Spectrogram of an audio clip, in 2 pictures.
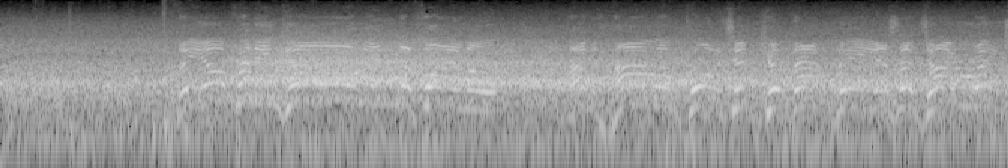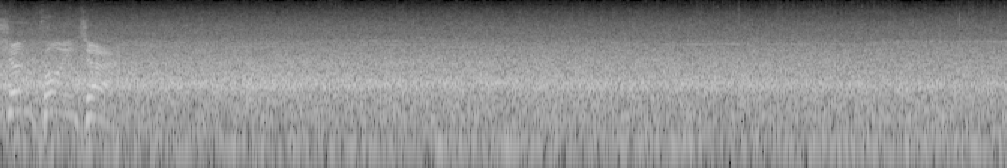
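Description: A large crowd cheers loudly in a stadium.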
